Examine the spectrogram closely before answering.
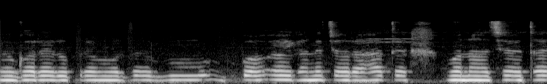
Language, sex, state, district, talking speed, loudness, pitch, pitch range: Bengali, female, West Bengal, Dakshin Dinajpur, 130 wpm, -14 LUFS, 200 Hz, 195-200 Hz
